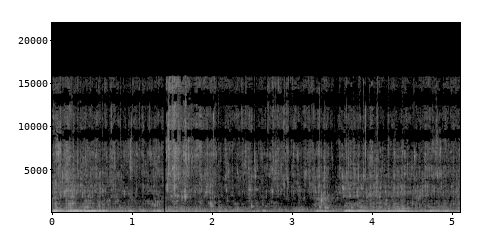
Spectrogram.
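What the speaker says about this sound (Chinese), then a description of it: "用流动水清洗鱿鱼" Running tap water splashes and trickles steadily while squid is rinsed in a basin, a close continuous wash with brief surges of louder flow and no voices.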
